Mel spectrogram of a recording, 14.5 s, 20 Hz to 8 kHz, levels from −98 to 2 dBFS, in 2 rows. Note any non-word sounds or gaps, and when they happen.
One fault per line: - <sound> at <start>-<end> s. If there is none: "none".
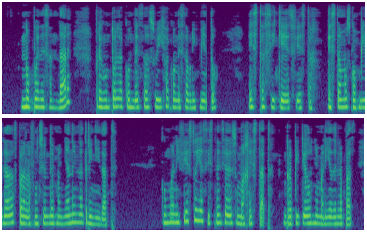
- dropout at 4.1-4.1 s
